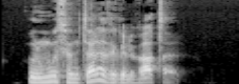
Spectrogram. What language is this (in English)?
Kabyle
